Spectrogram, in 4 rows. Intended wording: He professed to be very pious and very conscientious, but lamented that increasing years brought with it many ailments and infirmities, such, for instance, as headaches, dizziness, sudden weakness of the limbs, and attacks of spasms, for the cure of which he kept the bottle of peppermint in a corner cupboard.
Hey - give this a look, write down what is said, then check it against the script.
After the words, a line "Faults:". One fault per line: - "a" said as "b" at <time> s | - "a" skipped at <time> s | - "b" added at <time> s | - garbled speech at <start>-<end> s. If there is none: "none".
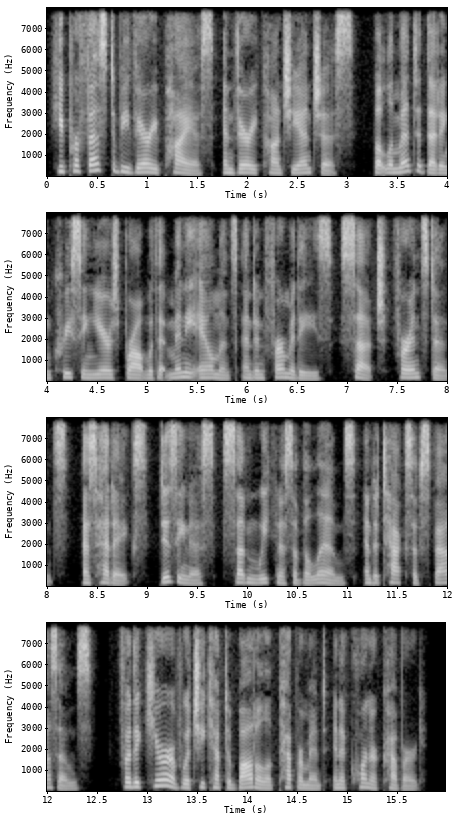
He professed to be very pious and very conscientious, but lamented that increasing years brought with it many ailments and infirmities, such, for instance, as headaches, dizziness, sudden weakness of the limbs, and attacks of spasms, for the cure of which he kept a bottle of peppermint in a corner cupboard.
Faults:
- "the" said as "a" at 13.8 s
